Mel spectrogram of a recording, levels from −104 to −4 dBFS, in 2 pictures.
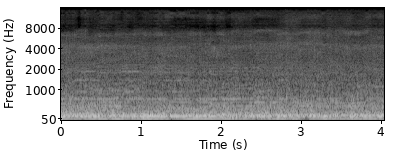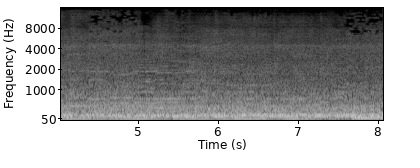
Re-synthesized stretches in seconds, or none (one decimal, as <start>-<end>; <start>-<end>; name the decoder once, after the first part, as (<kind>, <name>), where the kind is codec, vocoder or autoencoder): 0.0-4.4 (codec, SNAC); 5.0-7.6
